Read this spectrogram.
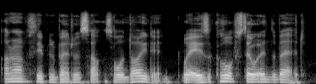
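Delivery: ordinary talk, nothing marked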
